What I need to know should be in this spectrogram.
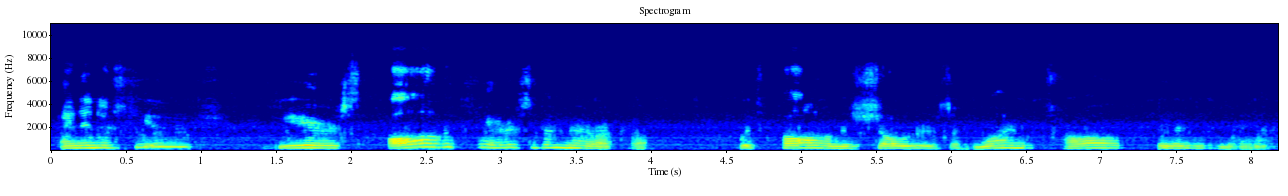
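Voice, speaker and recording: Unhurried woman storyteller with a creaky voice. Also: mid-range voice, a little mellow, dull audio. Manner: folksy, deliberate, addresses listeners directly. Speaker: storyteller reading a picture book to children. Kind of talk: animated children's story read-aloud.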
